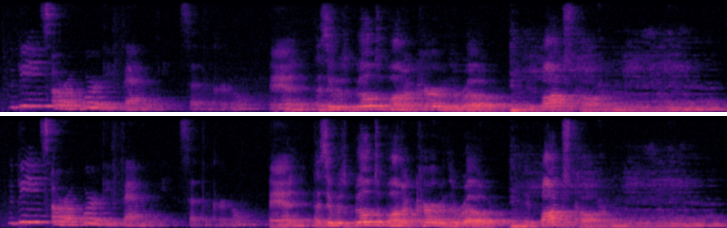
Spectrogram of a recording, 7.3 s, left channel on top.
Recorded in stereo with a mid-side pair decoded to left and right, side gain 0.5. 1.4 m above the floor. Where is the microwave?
15° left, 0.8 m.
